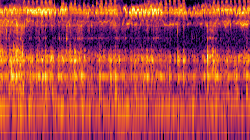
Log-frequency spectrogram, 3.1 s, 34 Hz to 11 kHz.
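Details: Three young common swifts in a nest box, recorded 22 June 2011, beg as the second parent returns to feed them: a steady, very high, thin buzzing twitter that surges in short bursts, over a faint low hum.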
